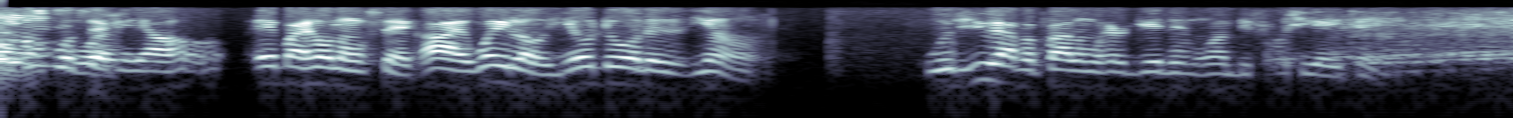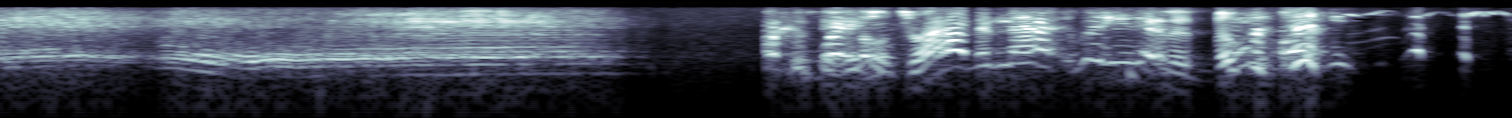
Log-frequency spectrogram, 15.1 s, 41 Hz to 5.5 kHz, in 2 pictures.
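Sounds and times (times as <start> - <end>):
speech: 0.4 - 3.9, 4.6 - 7.3, 8.4 - 8.8, 11.4 - 15.1
motorcycle engine idling and revving: 6.6 - 10.8
people chuckling: 13.6 - 15.1.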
